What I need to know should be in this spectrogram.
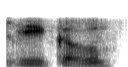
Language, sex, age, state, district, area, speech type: Maithili, male, 18-30, Bihar, Saharsa, rural, conversation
